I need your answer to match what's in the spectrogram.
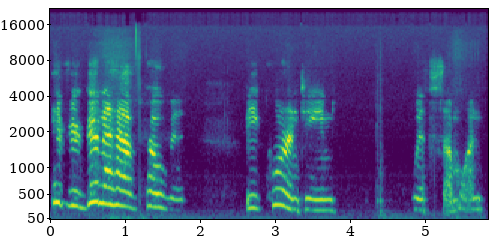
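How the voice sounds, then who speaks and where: A woman joining a podcast over a video call, her voice hoarse from illness, laughing along with the teasing. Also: fairly high pitch, takes it slowly, pushed and bright, dry recording, low-quality recording. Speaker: guest co-host.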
